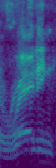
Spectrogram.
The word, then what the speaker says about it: Reading: Reading is pronounced, my dear friend. Reading, Pennsylvania, live from the Phillies AAA minor league baseball team stadium there.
